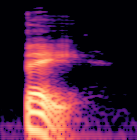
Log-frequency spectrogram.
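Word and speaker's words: bei (貝): The ancient Chinese word for money, pronounced bei, is in fact a pictogram of a cowrie shell.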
